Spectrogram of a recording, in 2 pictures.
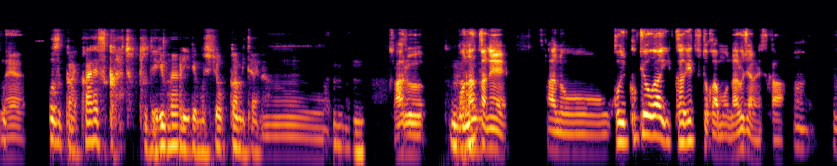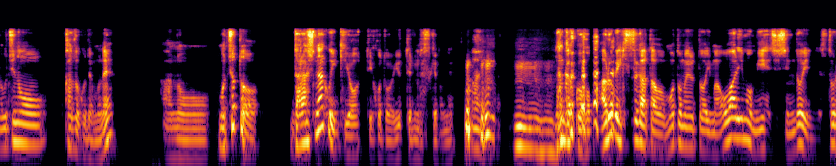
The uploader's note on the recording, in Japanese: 自粛期間中のオンライン飲み会を収録してみました。酔っ払いのダダ喋り。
